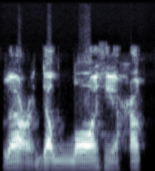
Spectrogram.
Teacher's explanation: Allah lafzı burada kalın okunması gerekiyor. Çünkü öncesindeki harf üstten bağlanmış.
